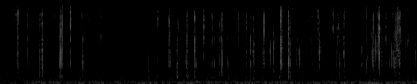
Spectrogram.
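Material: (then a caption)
Fabric, plastic film. Fingertips and nails scratch and squeeze the crinkly pages of a small black-and-white cloth baby book held in both hands. The result is a quiet, rapid stream of bright, crisp crinkles and scratches with a brief lull partway through, then steady rustling to the end.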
